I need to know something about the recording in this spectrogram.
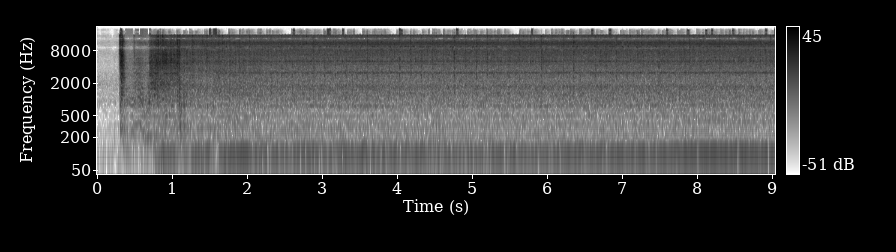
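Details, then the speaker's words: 1978 Chevy C10 half-ton straight-six with automatic, after oil and spark plug change: quick crank, fires within a second, then a steady, even low idle with no misses or knocks; runs smooth. "It sounds good. Sounded good to me before."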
